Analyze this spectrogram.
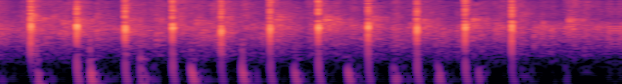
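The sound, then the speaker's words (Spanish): An audience applauding in church, clapping together in a fast, even beat that holds steady throughout, moderately loud with no talking. “Si le va a dar un aplauso, dele fuerte. If you're going to give the Lord a big hand, give him a big hand.”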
